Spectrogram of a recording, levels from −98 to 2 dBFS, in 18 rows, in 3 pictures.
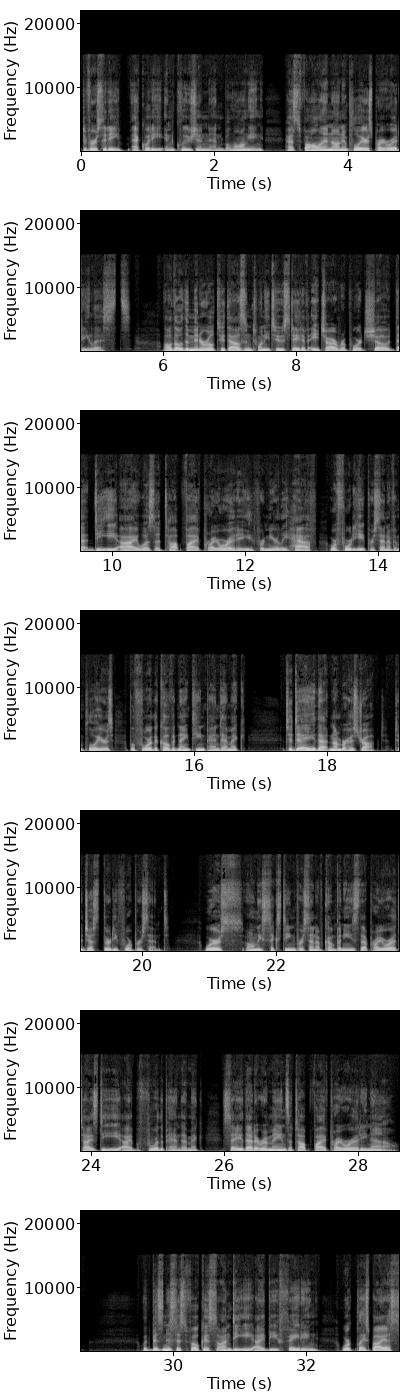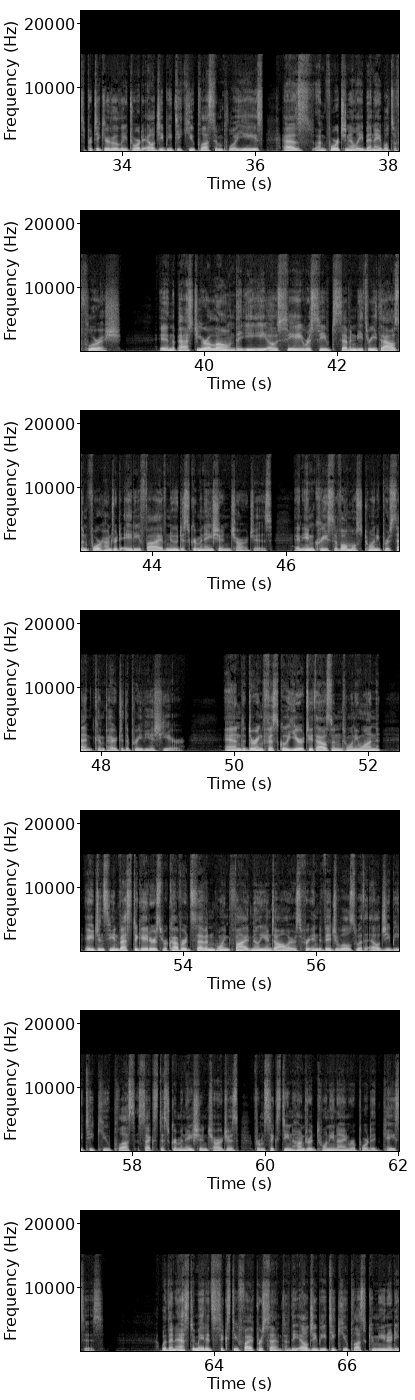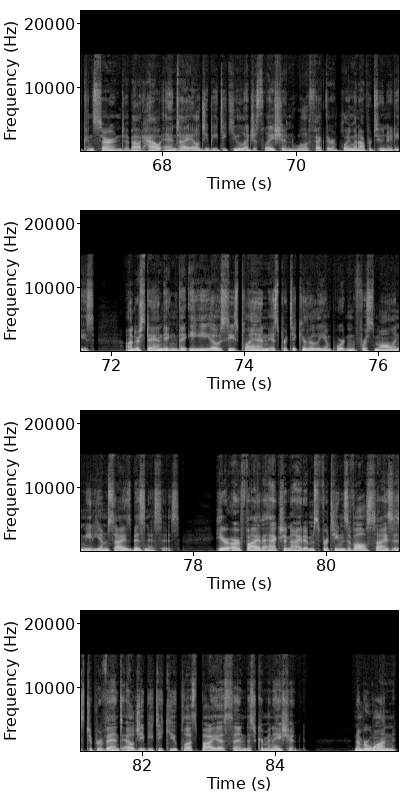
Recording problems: none

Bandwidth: 15 kHz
